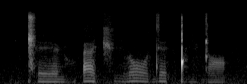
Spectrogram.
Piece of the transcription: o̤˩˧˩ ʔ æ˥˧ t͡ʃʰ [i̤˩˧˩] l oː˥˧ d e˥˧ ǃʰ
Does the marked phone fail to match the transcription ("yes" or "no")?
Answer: yes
